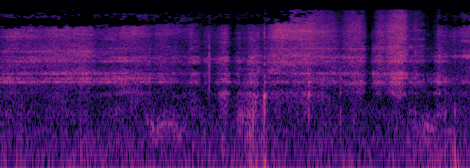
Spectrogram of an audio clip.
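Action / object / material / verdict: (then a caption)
scrape / beech wood board / wood / none. Fingertips and flat hands rub and scratch across the surface of a solid beech wood plank held tilted. The result is a steady, bright, rasping hiss with a few short scraping accents and almost no low end.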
